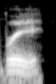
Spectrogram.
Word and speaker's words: Brigid: of the pagan Saint Bree or it's spelled Brigid or pronounced Bree in order to bring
